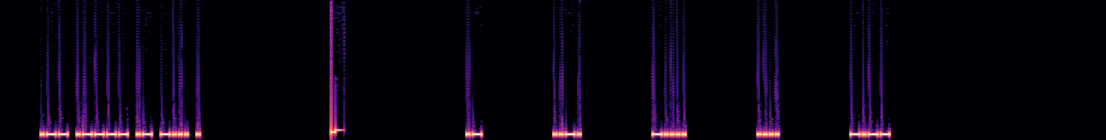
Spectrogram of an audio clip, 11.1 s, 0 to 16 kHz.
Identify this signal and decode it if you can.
Morse code, heard as a keyed tone, about 40 wpm, spaced as for 17 wpm, 700 Hz. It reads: W1ABE AF6HY
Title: USA Call Signs - 5 Characters - 8x Character Spacing - 40wpm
